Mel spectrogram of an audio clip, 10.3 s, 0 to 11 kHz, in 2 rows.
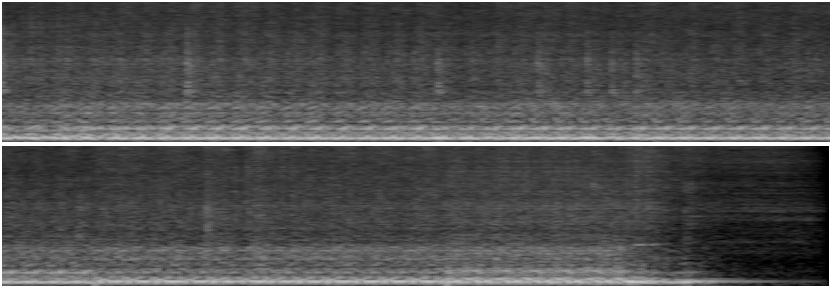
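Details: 1979 Camaro with a junkyard 6.0 LS V8 swapped in to replace a blown 6.0 from a 2500 Silverado, started after reassembly. It gives a steady low rumble at idle with even firing and no knocks or misses, then shuts off. It sounds healthy.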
